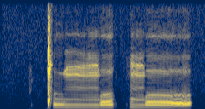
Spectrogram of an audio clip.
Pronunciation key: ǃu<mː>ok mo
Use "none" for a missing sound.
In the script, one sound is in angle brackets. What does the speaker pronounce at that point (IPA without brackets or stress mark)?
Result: mː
